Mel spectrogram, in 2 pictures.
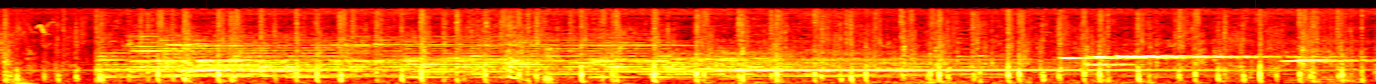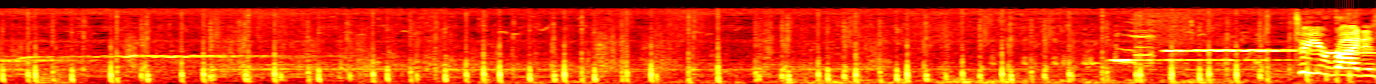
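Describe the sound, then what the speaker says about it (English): Horse ridden in the video game Red Dead Redemption on a ranch, steady rhythmic clip-clop hoofbeats throughout with a whinny, under someone talking and game music. "let's see if you can still ride a horse"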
